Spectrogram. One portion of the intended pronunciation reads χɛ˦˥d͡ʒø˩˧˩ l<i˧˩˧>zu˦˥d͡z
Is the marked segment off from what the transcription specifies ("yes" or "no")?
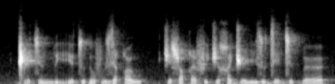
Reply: no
